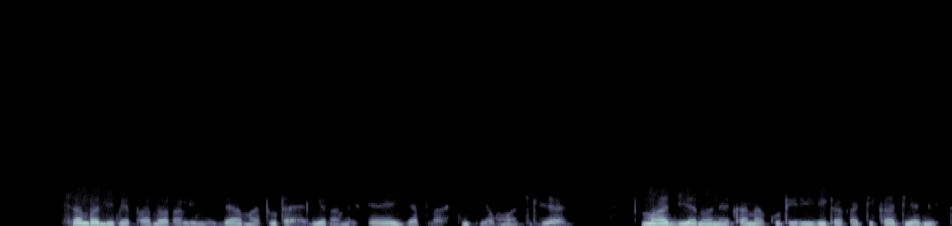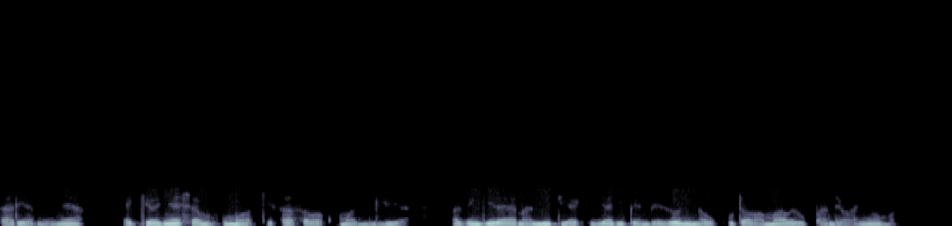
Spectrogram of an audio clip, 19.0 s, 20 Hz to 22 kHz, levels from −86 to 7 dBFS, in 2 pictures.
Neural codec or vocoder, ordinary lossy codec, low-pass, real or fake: autoencoder, 48 kHz, 128 numbers a frame, DAC-VAE, trained on Japanese speech; Opus, 32 kbps; 3.6 kHz; fake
